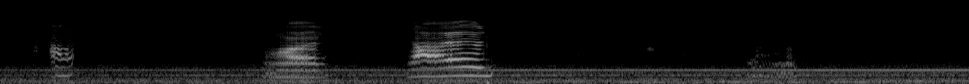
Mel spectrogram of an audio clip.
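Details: Strange sounds from a sick cat: a brief cry, then two louder, harsher drawn-out meows near the middle, with a faint final call and a constant background hum.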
